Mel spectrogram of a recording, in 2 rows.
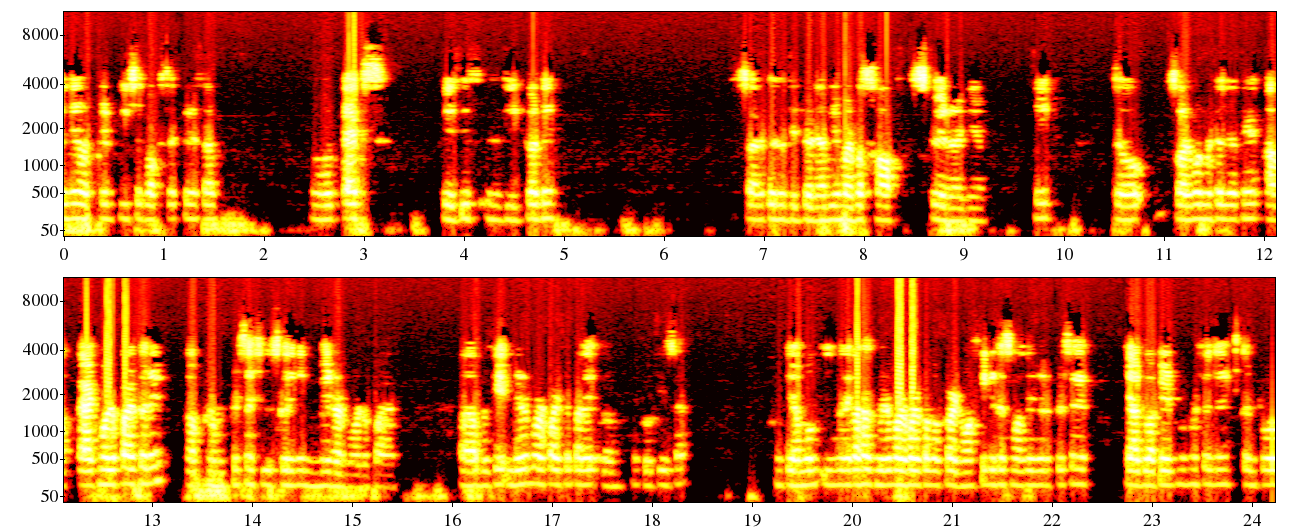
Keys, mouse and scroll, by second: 5.1 click, 6.8-8.7 middle drag, 8.7 Tab, 10.4 z, 12.2-15.3 drag, 16.9 click, 18.3 click, 19.8-22.6 middle drag, 22.6 b.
